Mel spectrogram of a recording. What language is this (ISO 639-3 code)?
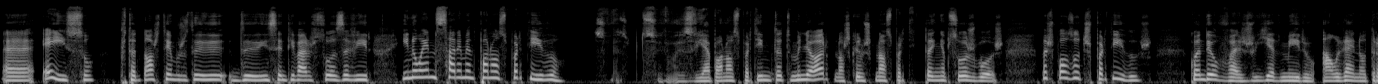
por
